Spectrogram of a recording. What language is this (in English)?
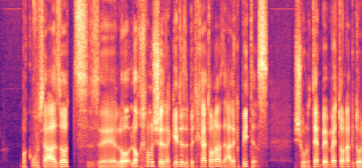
Hebrew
